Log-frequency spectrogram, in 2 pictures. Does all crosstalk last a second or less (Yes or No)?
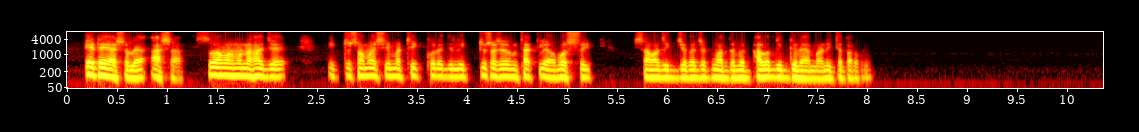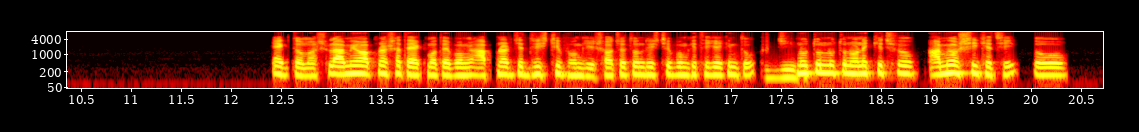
Yes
